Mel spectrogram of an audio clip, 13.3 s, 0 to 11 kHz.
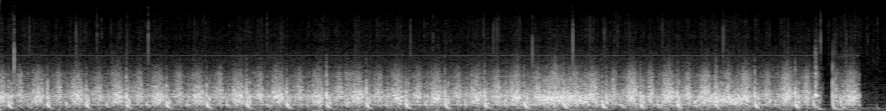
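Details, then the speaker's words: Vintage 1966 teaching recording of heart auscultation, tracing 25: pericardial friction rub of distinctive scratchy, grating timbre heard in both systole and diastole, recurring rapidly and irregularly. "Tracé numéro 25. Frottement péricardique. Ce frottement, de timbre particulier, s'entend en systole et en diastole."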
